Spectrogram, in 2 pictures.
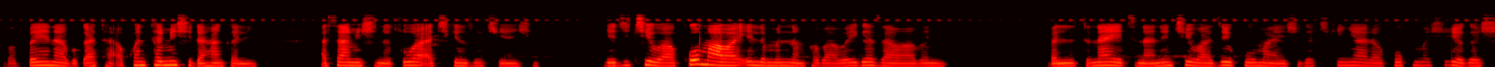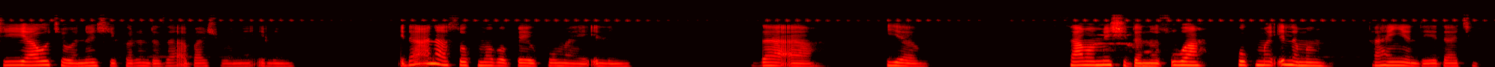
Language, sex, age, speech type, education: Hausa, female, 30-45, spontaneous, tertiary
